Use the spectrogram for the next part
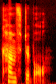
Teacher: Yes, that is a textbook example of schwa deletion. The unstressed vowel simply ceases to exist in spoken reality. It's just gone.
